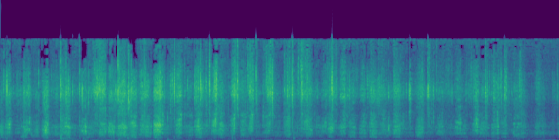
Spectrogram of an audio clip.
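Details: American Bully dog at a UKC show, panting in quick irregular breaths, roughly four per second, a breathy hiss throughout with no barking; man speaking nearby.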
